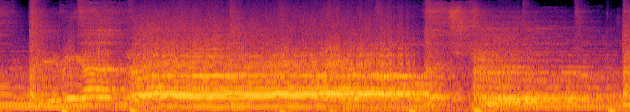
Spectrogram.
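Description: Live acoustic soul song: a male voice swoops up and holds one long, wavering sung note, then starts a new phrase near the end. Under it are acoustic guitar chords and a steady kick-drum beat.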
